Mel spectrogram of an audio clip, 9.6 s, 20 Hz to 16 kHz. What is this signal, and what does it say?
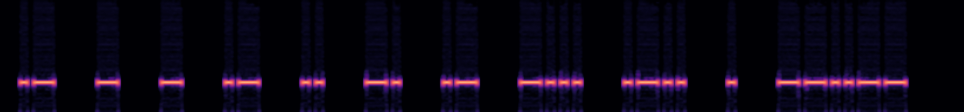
Morse code, heard as a keyed tone, about 18 wpm, spaced as for 12 wpm, 1000 Hz. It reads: ATTAINABLE,
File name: qotdfiles / 12wpm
